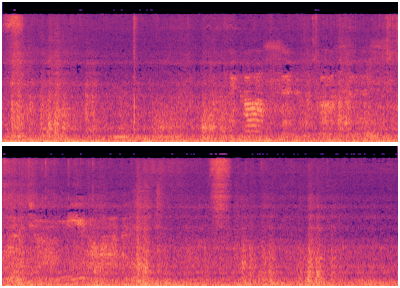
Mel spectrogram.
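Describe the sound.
A train running over rails that shake and rattle, heard as a loud, continuous rumble with dense clatter and scattered knocks throughout, steady in level from start to end.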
